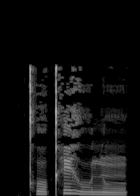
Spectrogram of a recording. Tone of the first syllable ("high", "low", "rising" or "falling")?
low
